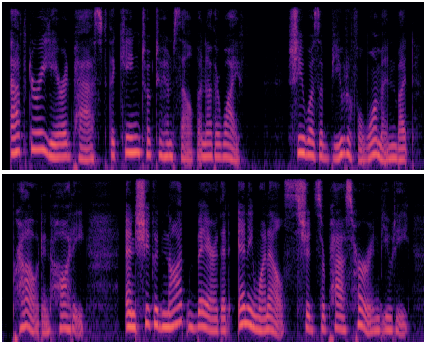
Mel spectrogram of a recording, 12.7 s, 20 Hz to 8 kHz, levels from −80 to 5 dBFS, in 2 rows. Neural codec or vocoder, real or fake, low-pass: none; real; 7.2 kHz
